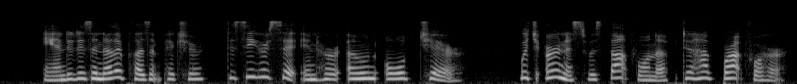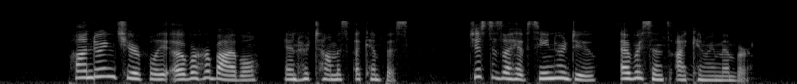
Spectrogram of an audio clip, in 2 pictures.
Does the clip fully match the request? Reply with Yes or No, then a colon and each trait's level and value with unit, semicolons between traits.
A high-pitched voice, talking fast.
No: very high, 250 Hz; average, 175 wpm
